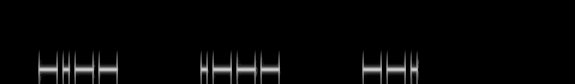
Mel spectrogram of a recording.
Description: Morse code, heard as a keyed tone, about 20 wpm, spaced as for 8 wpm, 690 Hz. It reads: YJG
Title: 212 Lesson 34e - Number 8 - Three Characters 20wpm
